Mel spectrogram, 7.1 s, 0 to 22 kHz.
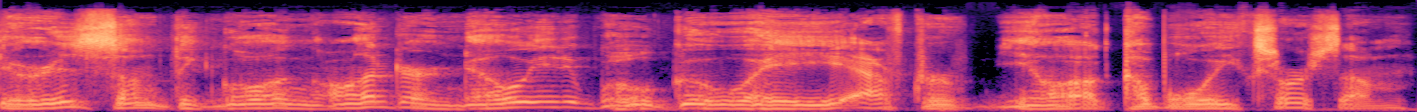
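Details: Adult man with spinocerebellar ataxia of unknown cause, a rare neuromuscular disease; slurred speech began around 1999, with difficulty being understood on the phone; also mobility problems and noise-induced anxiety; ataxic dysarthria.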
